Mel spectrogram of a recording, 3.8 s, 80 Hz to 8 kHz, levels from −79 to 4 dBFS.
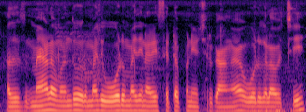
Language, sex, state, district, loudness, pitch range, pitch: Tamil, male, Tamil Nadu, Namakkal, -17 LUFS, 115-130 Hz, 125 Hz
